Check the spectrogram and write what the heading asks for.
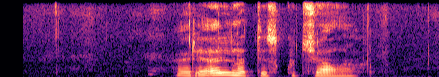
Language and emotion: Russian, sad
